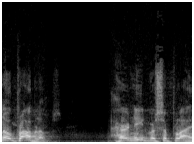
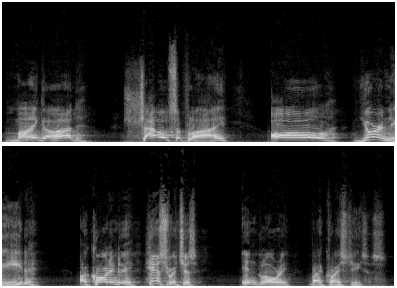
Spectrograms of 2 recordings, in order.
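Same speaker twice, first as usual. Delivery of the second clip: drawn-out preaching; 4 semitones higher, slower than usual. Acted. Preacher to congregation, repeating the verse, slow and soaring. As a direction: lean on all your need like a climax.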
